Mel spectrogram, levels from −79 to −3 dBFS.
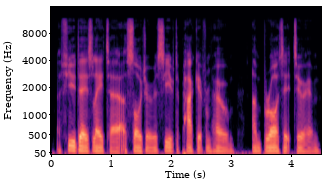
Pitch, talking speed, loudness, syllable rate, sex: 90 Hz, 215 wpm, -22 LUFS, 5.2 syllables/s, male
